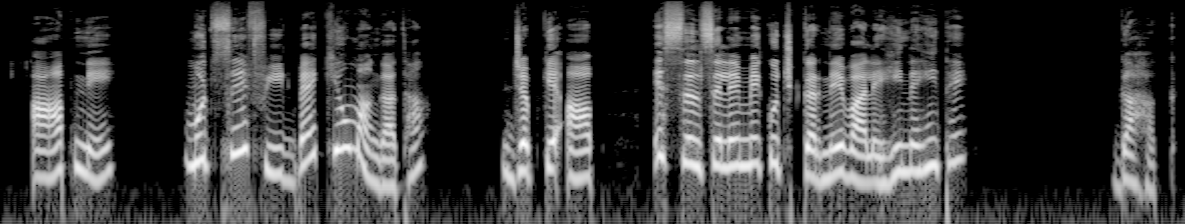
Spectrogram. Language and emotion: Urdu, disgusted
